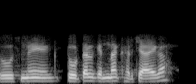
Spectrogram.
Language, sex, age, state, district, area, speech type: Urdu, male, 18-30, Uttar Pradesh, Saharanpur, urban, conversation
